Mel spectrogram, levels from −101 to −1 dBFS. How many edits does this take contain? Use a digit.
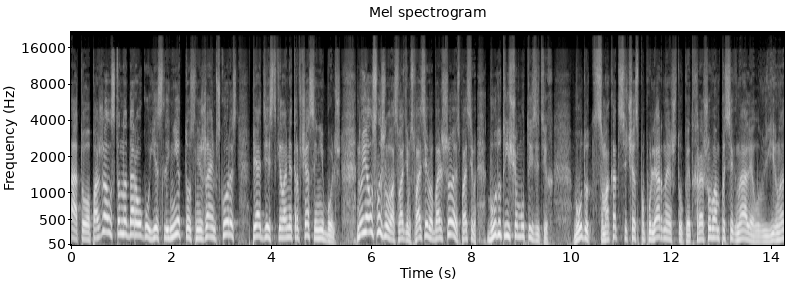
0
